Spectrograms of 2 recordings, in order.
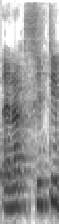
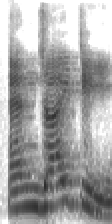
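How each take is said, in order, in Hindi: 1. बीच का व्यंजन 'ks' जैसा लगता है। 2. बीच का व्यंजन 'z' जैसा लगता है। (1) "इसको एनेक्सिटी बिल्कुल मत पढ़ना" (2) "इसको इस तरह से उच्चारण करोगे"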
